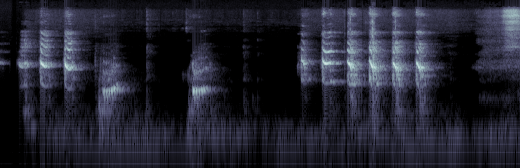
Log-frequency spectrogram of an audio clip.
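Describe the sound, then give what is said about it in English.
A voice imitates a turkey gobble: a quick run of three warbling notes, two lower, drawn-out yelps, then a loud, rapid rattle of about six gobbling bursts, with no talking. “This is like a big Tom out in the field.”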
